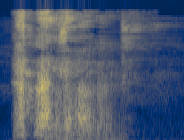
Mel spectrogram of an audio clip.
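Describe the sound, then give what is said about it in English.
One loud, explosive sneeze, a burst lasting about a second that tails off quickly into quiet, with no talking around it. “Was that a Russian sneeze?”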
